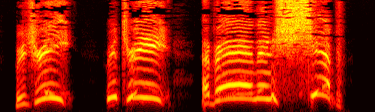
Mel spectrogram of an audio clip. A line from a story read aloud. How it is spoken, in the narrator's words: Hawk shouted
